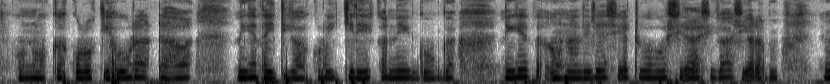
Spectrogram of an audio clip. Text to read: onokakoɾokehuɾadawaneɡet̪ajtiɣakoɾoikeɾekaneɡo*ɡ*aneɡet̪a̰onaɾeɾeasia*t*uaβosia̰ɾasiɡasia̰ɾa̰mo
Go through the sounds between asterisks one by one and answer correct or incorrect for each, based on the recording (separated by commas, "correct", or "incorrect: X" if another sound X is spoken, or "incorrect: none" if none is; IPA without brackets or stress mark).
correct, correct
